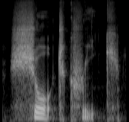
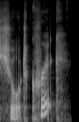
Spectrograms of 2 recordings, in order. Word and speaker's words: Short Creek: Also, some people pronounce it Short Crick, but I'm not going to do that because I think it's dumb. It's written creek. Might be an accent thing.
